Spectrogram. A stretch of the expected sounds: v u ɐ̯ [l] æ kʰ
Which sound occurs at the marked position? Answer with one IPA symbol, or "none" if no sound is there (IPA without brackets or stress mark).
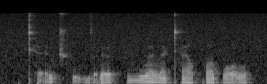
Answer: l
